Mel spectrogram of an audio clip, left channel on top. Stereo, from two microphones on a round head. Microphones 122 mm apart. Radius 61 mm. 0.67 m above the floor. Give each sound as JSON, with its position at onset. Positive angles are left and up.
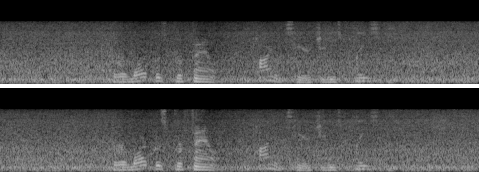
{"t": 1.1, "sound": "a man speaking", "side_deg": -65}
{"t": 2.5, "sound": "a man speaking", "side_deg": 10}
